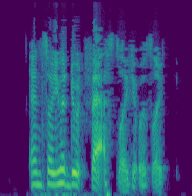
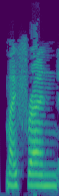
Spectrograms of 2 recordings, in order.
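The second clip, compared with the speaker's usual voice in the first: normal talking voice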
